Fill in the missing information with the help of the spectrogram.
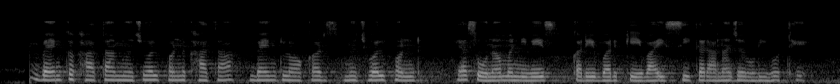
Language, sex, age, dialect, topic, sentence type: Chhattisgarhi, female, 18-24, Central, banking, statement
